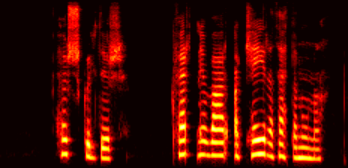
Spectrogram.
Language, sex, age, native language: Icelandic, female, 20-29, Icelandic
